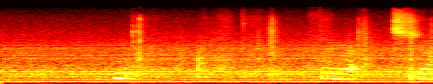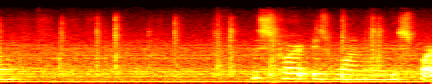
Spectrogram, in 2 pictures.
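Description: A child talks nearby.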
